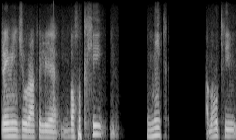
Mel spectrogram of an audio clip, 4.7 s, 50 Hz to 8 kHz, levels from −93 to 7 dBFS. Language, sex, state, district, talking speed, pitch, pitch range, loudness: Maithili, male, Bihar, Saharsa, 140 wpm, 140 Hz, 130-150 Hz, -19 LUFS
